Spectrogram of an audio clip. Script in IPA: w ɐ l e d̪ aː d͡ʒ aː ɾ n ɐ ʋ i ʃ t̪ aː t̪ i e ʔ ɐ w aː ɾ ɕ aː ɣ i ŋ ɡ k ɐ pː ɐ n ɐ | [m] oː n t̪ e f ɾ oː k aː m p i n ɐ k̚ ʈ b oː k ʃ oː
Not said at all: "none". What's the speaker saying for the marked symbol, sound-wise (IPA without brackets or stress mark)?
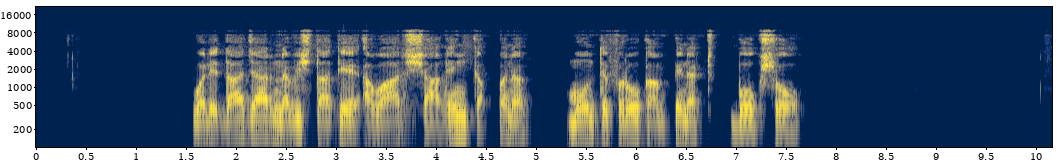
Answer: m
